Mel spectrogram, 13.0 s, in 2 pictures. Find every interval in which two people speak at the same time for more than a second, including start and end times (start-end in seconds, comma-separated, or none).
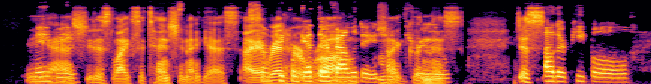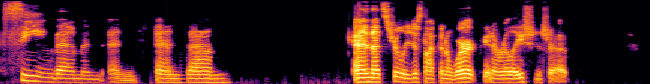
2.5-4.5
